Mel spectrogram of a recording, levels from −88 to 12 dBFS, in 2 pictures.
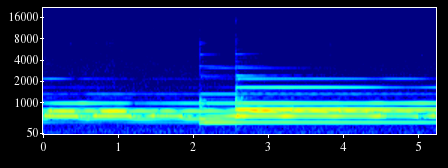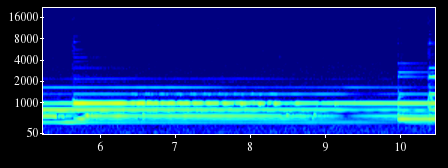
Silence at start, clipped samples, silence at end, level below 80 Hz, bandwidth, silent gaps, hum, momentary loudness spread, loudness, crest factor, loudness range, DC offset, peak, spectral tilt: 0 s; under 0.1%; 0 s; -74 dBFS; 7.2 kHz; none; none; 16 LU; -31 LUFS; 16 dB; 10 LU; under 0.1%; -14 dBFS; -5 dB/octave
